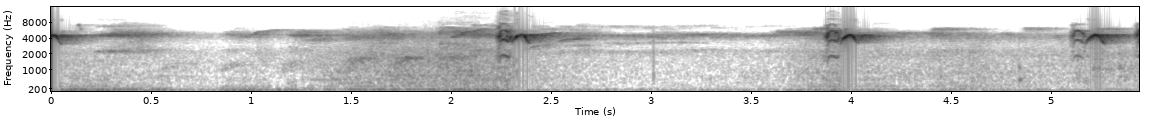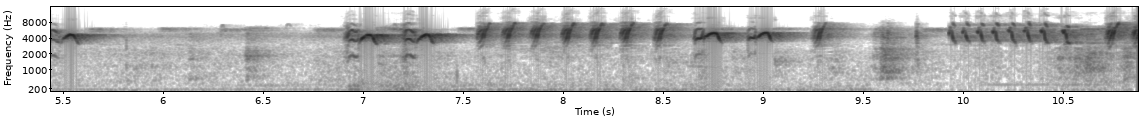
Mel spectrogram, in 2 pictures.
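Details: Kolibri ninja sunbird, kept and singing with vigour: sparse thin high notes that build into quick runs of sharp, evenly spaced chips and a closing rapid trill.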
